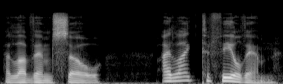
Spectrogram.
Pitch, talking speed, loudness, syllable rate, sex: 110 Hz, 190 wpm, -17 LUFS, 4.2 syllables/s, male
